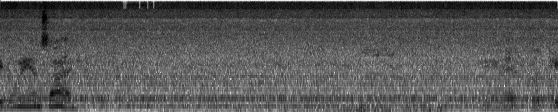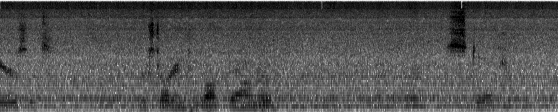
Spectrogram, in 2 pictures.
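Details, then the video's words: Honey bee swarm taking flight from a hive around one in the afternoon after a cold, damp week, recorded from inside the swarm: a dense, steady humming drone with individual bees' pitch-bending buzzes passing close, plus a faint voice. "Catching a Swarm in Real Time!"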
